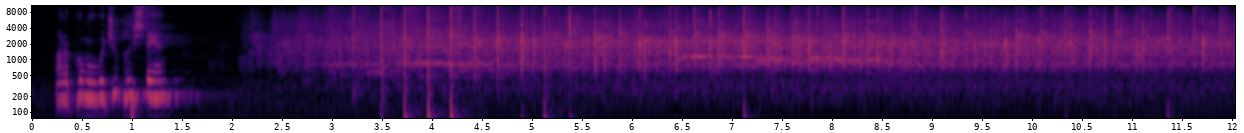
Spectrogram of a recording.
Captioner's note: applause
